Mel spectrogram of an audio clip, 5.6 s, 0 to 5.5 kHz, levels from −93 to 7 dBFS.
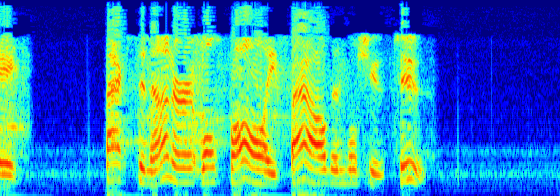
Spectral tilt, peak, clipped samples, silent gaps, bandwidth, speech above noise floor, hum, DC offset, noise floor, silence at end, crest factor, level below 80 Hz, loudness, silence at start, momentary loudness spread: -5 dB/octave; 0 dBFS; 0.5%; none; 5.4 kHz; 44 dB; none; under 0.1%; -54 dBFS; 1.4 s; 12 dB; -56 dBFS; -10 LUFS; 0 s; 9 LU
